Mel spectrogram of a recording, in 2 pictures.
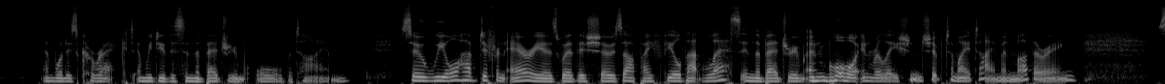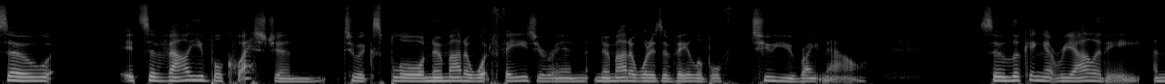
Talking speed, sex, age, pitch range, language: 170 wpm, female, 30-49, 145-180 Hz, English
